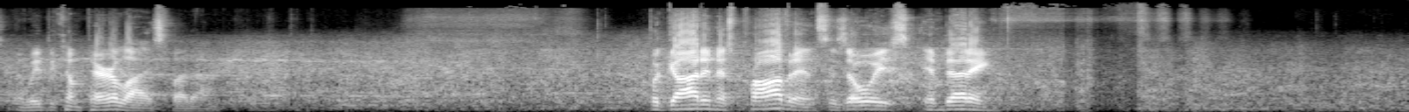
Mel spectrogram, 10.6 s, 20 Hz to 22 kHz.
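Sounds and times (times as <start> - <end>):
airplane passing overhead: 0.0 - 10.5
speech: 0.1 - 2.0, 4.9 - 7.6.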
